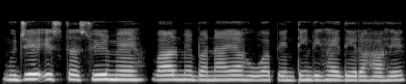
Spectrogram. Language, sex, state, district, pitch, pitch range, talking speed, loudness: Hindi, female, Arunachal Pradesh, Lower Dibang Valley, 210 Hz, 200-220 Hz, 190 wpm, -15 LUFS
